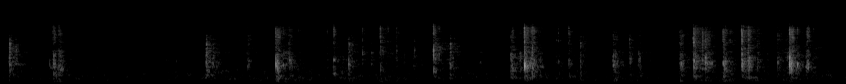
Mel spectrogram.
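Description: Keystrokes on a computer keyboard: two clicks near the start, then an uneven run of quick keystrokes from about two seconds in.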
